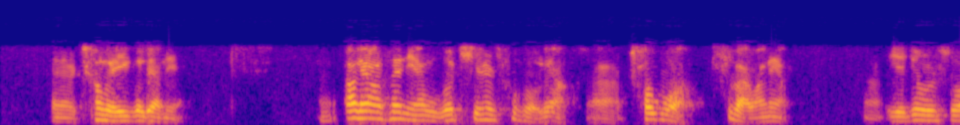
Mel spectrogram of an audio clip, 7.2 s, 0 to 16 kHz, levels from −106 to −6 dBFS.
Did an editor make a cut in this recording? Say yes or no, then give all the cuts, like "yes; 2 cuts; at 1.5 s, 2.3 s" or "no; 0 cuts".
yes; 2 cuts; at 4.3 s, 5.3 s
